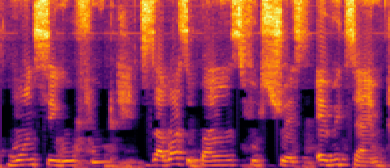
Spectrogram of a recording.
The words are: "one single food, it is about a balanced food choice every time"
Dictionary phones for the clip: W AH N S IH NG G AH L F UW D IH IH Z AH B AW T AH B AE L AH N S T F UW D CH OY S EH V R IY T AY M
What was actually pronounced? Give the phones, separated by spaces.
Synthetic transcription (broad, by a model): W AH N S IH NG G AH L F UW D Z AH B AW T AH B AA L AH N S F UW D S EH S EH V R IY T AY M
